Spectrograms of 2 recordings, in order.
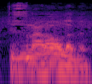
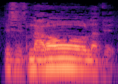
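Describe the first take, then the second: First: Much softer, lower repeat; soft echo. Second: Said in the usual way. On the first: Real, not acted. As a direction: let it fall away like an echo. Repeated line, then dropped to quiet.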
